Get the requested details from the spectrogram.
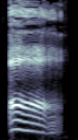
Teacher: the sound is really open and normally your mouth should be opened a little bit more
